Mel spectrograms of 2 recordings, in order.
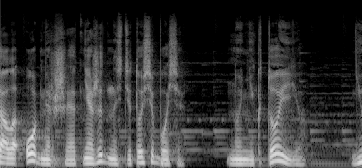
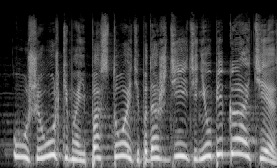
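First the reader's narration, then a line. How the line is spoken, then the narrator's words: Shouted. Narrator (Russian): закричала Тоси Бося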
